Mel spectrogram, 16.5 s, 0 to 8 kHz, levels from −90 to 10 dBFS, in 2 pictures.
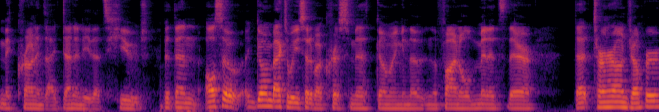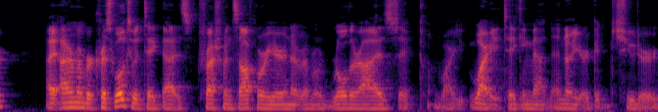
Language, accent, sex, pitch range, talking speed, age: English, American, male, 105-125 Hz, 225 wpm, 10-29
